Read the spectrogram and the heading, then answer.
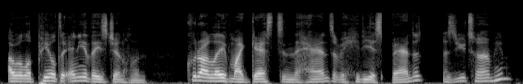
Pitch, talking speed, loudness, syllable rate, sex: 135 Hz, 275 wpm, -19 LUFS, 7.1 syllables/s, male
